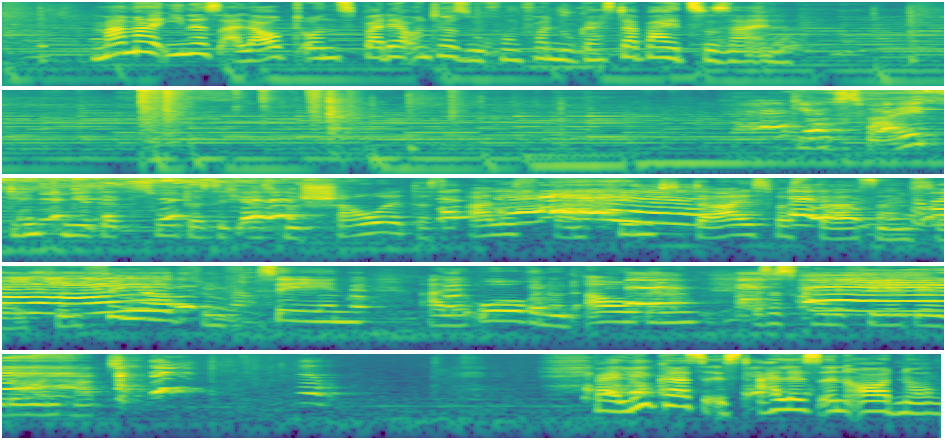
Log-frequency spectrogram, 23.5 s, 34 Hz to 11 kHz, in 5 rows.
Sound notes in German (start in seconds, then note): 4.7 Bewegte Klaviermusik; 13.3 weint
